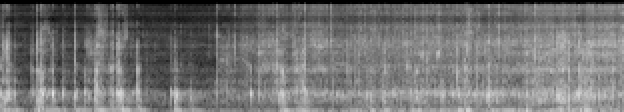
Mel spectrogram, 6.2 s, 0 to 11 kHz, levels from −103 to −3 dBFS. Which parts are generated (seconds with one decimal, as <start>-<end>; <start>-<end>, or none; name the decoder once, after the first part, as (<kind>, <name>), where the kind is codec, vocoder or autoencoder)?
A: 0.0-3.5 (codec, SNAC); 5.1-6.2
